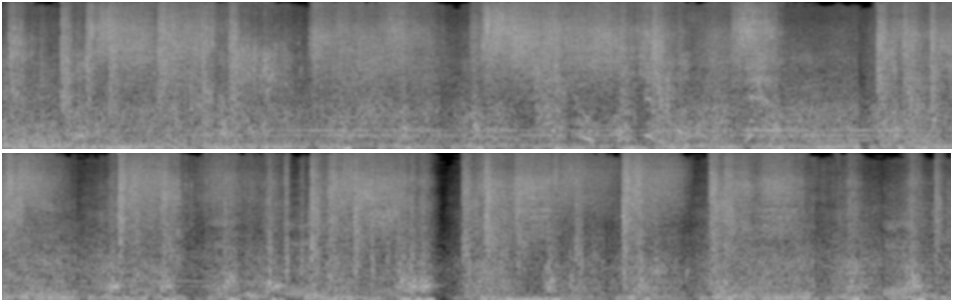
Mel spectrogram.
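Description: Spells crackle and burst in a game battle.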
